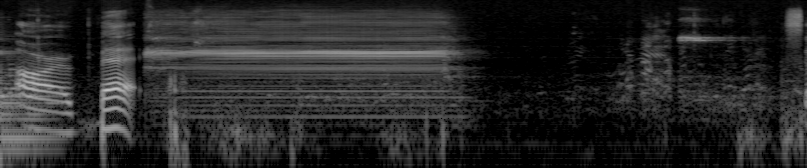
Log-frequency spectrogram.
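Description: Gymnasium scoreboard horn sounding one steady, buzzing tone for about three seconds, cutting off sharply.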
